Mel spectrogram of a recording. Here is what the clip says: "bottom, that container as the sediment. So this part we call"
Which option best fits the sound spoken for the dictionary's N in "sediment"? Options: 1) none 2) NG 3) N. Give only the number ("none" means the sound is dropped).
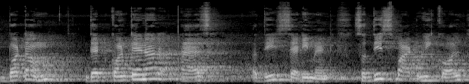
3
